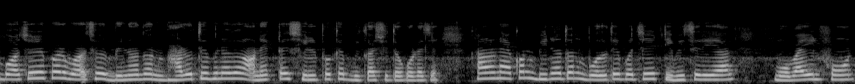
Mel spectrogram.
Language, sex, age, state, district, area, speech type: Bengali, female, 30-45, West Bengal, Nadia, urban, spontaneous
